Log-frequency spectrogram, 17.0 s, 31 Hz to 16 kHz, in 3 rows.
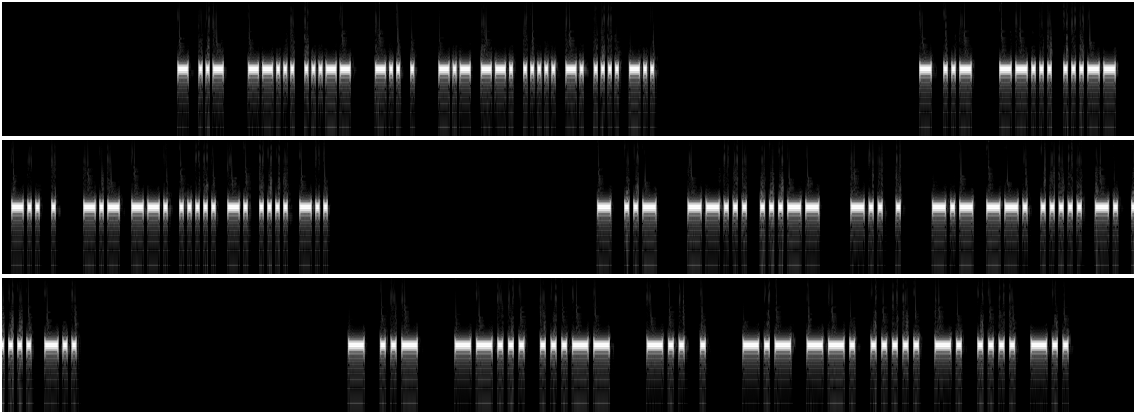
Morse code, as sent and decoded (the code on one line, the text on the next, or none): - ..- / --... ...-- / -.. / -.- --. ..... -. .... -.. / - ..- / --... ...-- / -.. / -.- --. ..... -. .... -.. / - ..- / --... ...-- / -.. / -.- --. ..... -. .... -.. / - ..- / --... ...-- / -.. / -.- --. ..... -. .... -..
TU 73 DE KG5NHD TU 73 DE KG5NHD TU 73 DE KG5NHD TU 73 DE KG5NHD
